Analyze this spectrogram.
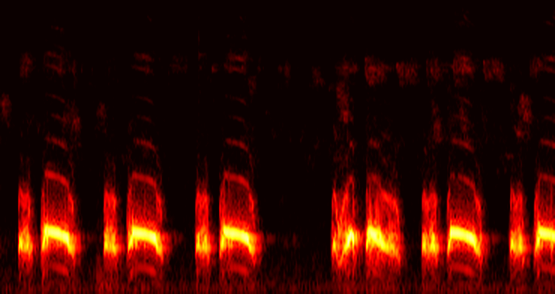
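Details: Spotted dove cooing in the 'một hậu ròng' calling style: a short note then a long, gently falling coo, repeated about six times, with one brief gap partway through and no other sounds.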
